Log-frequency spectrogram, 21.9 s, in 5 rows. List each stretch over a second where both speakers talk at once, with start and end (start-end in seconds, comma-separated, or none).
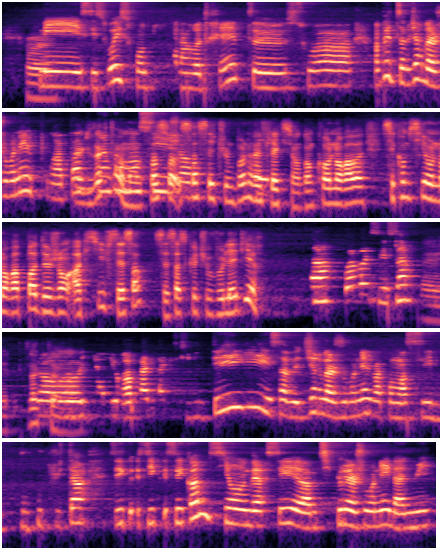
5.1-6.4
